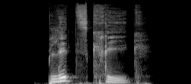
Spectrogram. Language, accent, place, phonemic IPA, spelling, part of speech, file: German, Germany, Berlin, /ˈblɪtskʁiːk/, Blitzkrieg, noun, De-Blitzkrieg.ogg
- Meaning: blitzkrieg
